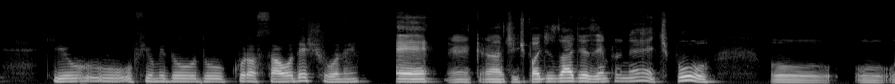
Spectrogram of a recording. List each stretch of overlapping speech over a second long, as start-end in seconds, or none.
none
